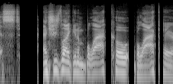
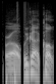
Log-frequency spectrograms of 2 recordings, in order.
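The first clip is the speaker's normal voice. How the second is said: low, much softer conspiratorial line; hushed; 8 semitones lower, 7 dB quieter than usual. Retold or imitated. Super to the speaker in the laundry room, hushed. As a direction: keep it down between the two of them.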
